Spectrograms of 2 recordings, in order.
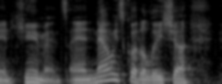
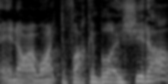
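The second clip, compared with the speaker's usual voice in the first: exaggerated, laid-on-thick Australian accent. Joining a mock bit about Aussies on American TV: exaggerated thick Aussie accent. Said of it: "I swear the accent is laid on thick".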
